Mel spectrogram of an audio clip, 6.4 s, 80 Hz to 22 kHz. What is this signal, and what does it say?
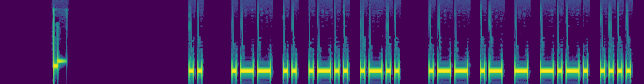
Morse code, heard as a keyed tone, about 28 wpm, 700 Hz. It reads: I WILL WATCH
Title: Sentences from Top 1000 Words - Review Part 1 - 28wpm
